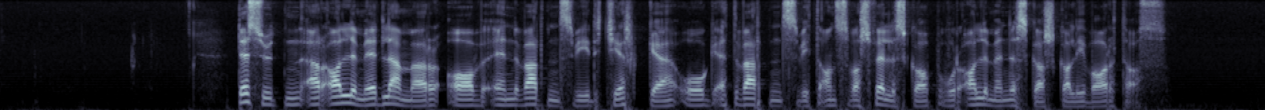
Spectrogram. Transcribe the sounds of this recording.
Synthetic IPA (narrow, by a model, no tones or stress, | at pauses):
d̪̥ɛsʉːt̪n̩æ̰ːɾʔɑləmeːd̪lɛməɾʔɑːʋeːnʋæɾd̪n̩sʋiːd̪çɪɾkəoːɡɛ̰t̪ʋæɾd̪̥n̩sʋiːt̪ʰɑ̰nsʋɑːʃfɛləskɑːpʋʊɾɑ̰ləmɛnəskəɾskɑlɪʋɑːɾət̪ʰɑ̰ːs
